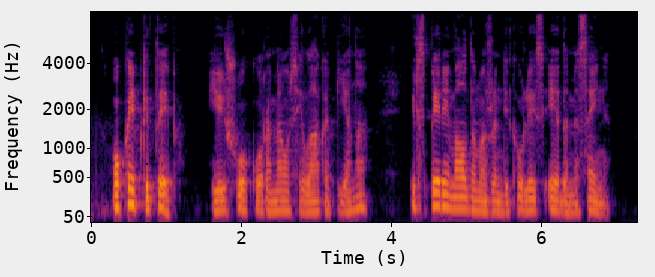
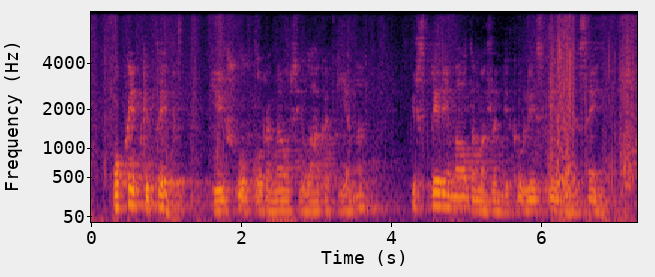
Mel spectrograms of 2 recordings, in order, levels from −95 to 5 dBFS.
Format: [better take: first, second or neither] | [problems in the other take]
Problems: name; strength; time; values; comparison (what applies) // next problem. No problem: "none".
first | background sound (Zipper (clothing)); 13 dB below the speech // room echo; dies away in 1.4 s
